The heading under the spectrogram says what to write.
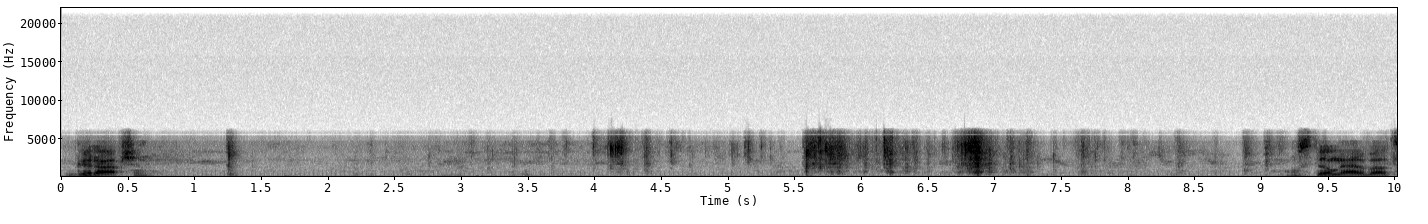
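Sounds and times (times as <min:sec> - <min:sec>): foil wrappers and cards rustling: 0:04.0 - 0:08.5.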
